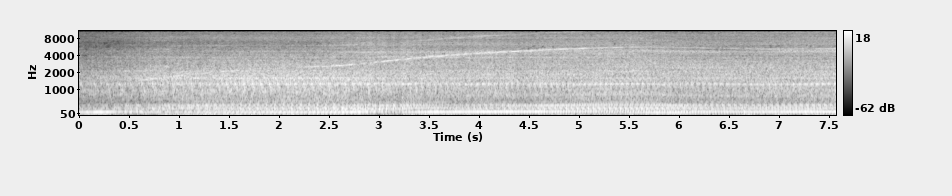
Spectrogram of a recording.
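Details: Strokestang (diesel-swapped Mustang) just fitted with a new turbo, first start: steady diesel idle with smooth low rumble and faint rising turbo whistle on light revs; new turbo sounds healthy, no rattles or knocks.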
